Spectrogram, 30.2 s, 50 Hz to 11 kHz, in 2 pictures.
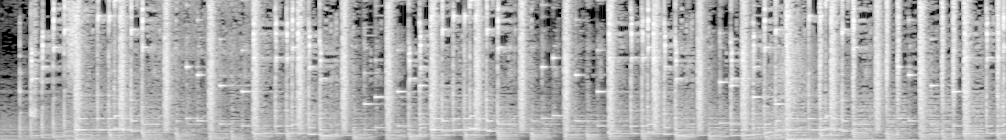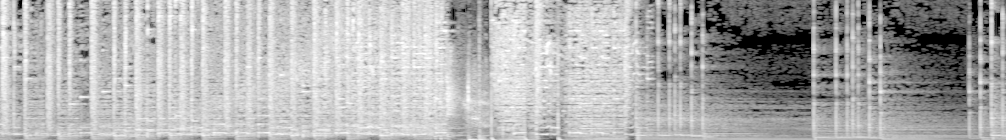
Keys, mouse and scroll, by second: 1.3 Right, 1.4 KP_3, 2.9 KP_0, 3.7 ctrl+a, 5.0 click, 6.1 ctrl+d, 6.9 d, 9.8 click, 11.7 alt+Right, 11.9 alt+Right, 16.5 Return, 17.7 alt+scroll down 1, 18.6 scroll down 1, 19.8 alt+scroll down 1, 19.9 alt+scroll up 1, 20.6 alt+scroll down 1, 21.6 scroll down 1, 21.7 scroll up 1, 22.3 alt+scroll down 1, 23.1-23.7 alt+scroll up 1.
